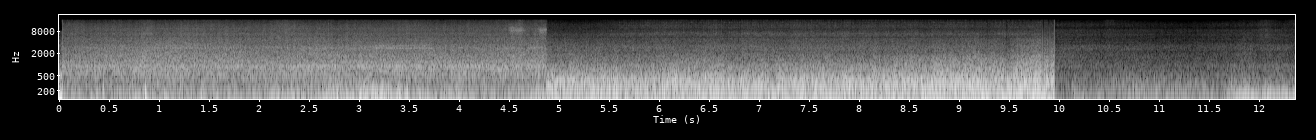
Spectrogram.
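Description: Heavy vehicle and engine rumble at a road-construction site, with wind on the microphone. It grows louder about five seconds in, then drops suddenly to a quieter hum about ten seconds in.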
